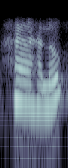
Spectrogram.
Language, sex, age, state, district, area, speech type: Bengali, female, 30-45, West Bengal, Cooch Behar, rural, conversation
